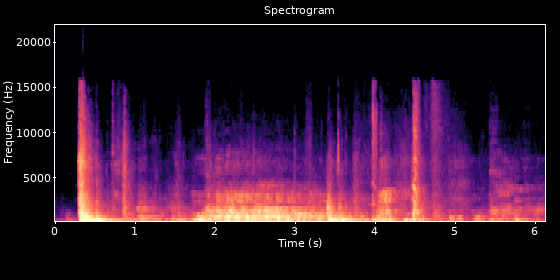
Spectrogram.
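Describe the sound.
A heavy thud of someone banging against a door during a stage play opens sharply and loud, followed by quieter shuffling and people talking.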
